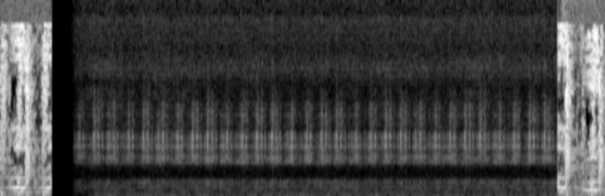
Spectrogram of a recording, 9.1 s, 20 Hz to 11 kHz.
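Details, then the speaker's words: RTX 3090 graphics card's middle cooling fan: a steady whirr with a rasping buzz pulsing two to three times a second. A noisy fan; deep cleaning it made it worse. "but then my middle font started to create crazy annoying sound just listen for yourself"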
